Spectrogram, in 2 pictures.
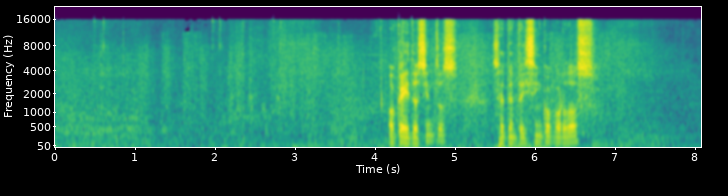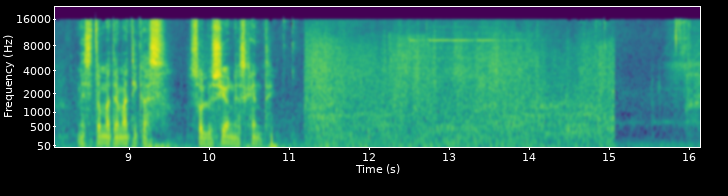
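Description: Game battle sounds clash and rumble in the background.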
